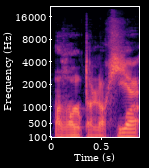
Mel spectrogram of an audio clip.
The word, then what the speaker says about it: odontología: La palabra odontología es una idea que se hizo lenguaje y se volvió medible y clasificable. Tiene 11 letras lleva acento en la vocal débil para romper el diptongo y pesa tanto como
